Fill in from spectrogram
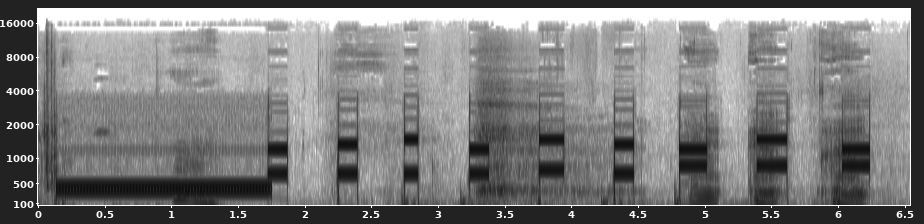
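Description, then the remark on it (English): A steady landline dial tone hums for nearly two seconds, then stops as a quick series of about nine touch-tone beeps are pressed, each a short dual-pitched chirp with brief pauses between. “give me that phone right there. Oh, this one, landline? Yeah, that one right there.”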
